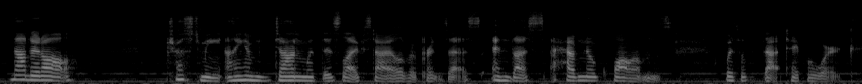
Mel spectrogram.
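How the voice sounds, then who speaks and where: A woman playing a haughty, wary young runaway princess in a scripted audio roleplay, speaking in prim, formal phrases with dramatic hesitations. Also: lowish voice. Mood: earnest. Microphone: close USB studio microphone.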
